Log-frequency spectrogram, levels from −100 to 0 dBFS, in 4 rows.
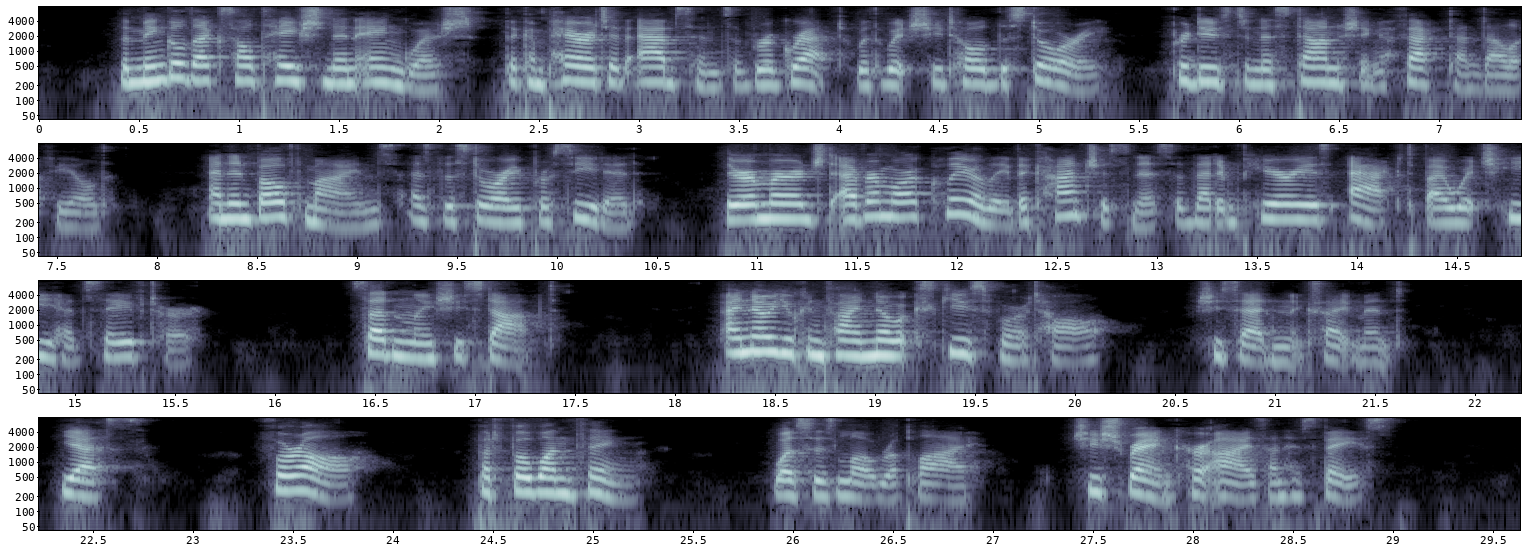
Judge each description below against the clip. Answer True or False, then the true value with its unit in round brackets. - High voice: True (225 Hz)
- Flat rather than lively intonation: False (3.6 semitones)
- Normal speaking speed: True (165 wpm)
